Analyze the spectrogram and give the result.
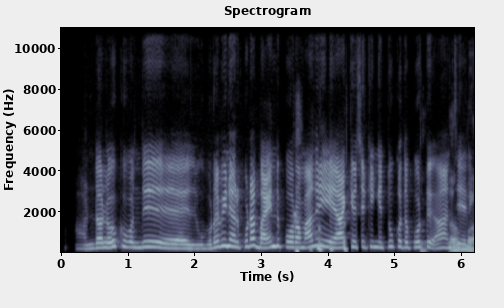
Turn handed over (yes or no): yes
